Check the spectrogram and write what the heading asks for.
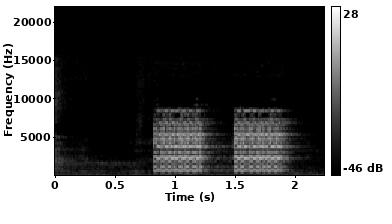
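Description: Two short electronic ringing tones, each about half a second long with a brief gap between, like a double telephone ring.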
